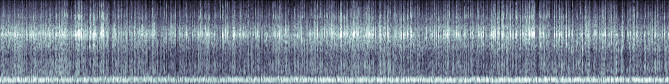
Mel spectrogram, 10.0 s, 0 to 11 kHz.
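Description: Falcon 9 rocket's nine Merlin 1D first-stage engines at full thrust during ascent, heard from the ground as a steady low rumble with a hiss above it.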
